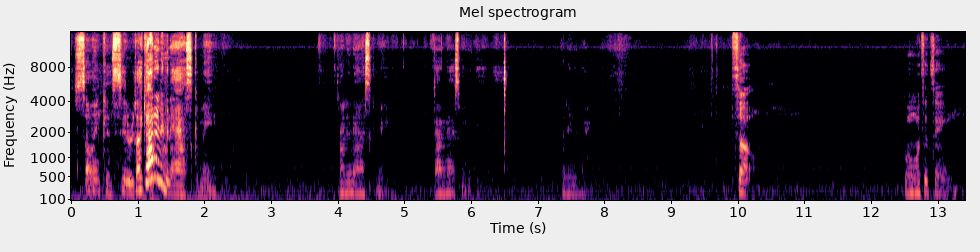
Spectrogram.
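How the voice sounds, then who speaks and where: A sassy woman with a deep, gravelly voice talks straight to her viewers. She's playful and chatty, tossing in "baby" as she works through her makeup. She's sitting in a parked SUV, with faint noise in the background. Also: measured pace, pauses often. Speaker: makeup vlogger.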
